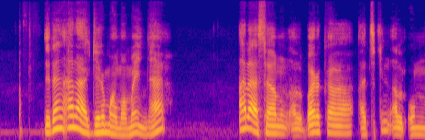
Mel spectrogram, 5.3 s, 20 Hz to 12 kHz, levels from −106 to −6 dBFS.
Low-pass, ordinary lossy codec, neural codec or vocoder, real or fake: none; none; codec, 24 kHz, 1 kbps, SNAC; fake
